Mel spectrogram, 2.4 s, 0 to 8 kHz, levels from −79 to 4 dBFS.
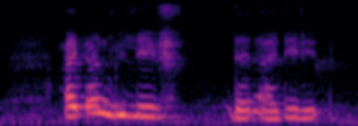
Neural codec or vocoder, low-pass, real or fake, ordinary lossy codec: none; 7.2 kHz; real; none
